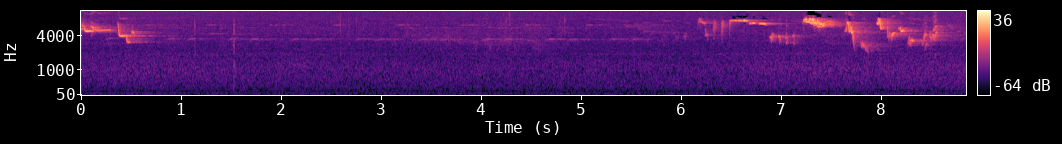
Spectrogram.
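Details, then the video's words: Singing European robin: a short thin phrase opens, then a long pause before a burst of high, fast, tinkling and sliding notes near the end; quiet background. "Robin singing"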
